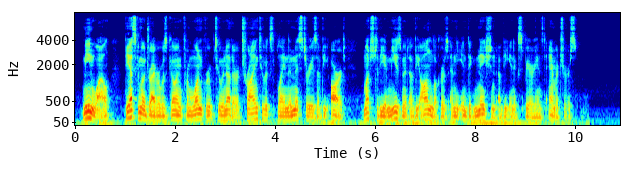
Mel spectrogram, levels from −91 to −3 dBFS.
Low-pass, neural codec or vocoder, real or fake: 7.2 kHz; none; real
